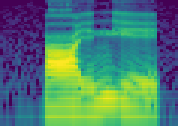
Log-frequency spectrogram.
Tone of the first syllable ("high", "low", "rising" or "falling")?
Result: rising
